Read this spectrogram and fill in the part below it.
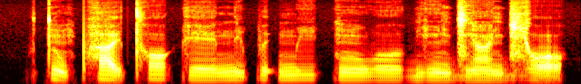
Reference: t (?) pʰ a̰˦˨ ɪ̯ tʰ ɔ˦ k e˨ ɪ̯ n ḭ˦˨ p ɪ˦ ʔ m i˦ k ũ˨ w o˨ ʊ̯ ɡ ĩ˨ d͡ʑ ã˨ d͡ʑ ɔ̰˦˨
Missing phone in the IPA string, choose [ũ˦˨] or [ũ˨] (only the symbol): ũ˦˨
